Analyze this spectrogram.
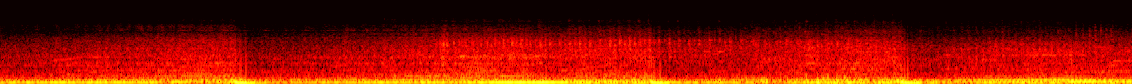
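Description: Bass-heavy car audio system playing, its subwoofers holding low notes that step up and down in pitch a few times.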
